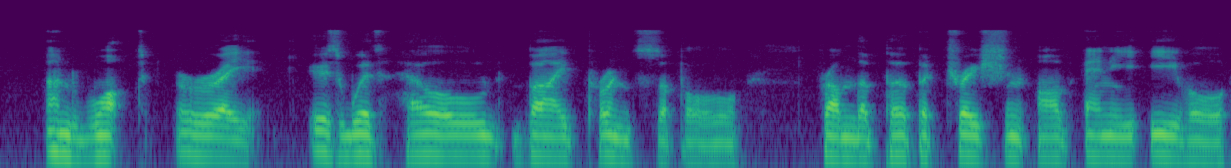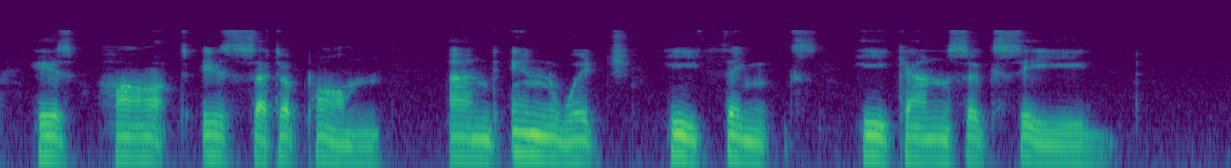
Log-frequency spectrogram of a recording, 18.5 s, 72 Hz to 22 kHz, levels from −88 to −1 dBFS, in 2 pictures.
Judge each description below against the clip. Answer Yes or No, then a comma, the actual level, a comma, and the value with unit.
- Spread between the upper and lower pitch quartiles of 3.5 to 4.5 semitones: No, average, 2.9 semitones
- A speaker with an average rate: No, slow, 85 wpm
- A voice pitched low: Yes, low, 105 Hz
